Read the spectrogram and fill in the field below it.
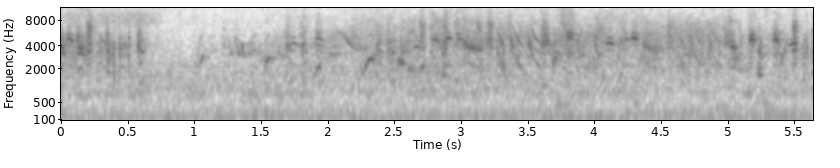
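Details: Southern masked weavers in Benoni, Gauteng, South Africa, make a steady, busy chatter of buzzy, swizzling notes and short rising chips, several birds overlapping, over a low rumble.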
